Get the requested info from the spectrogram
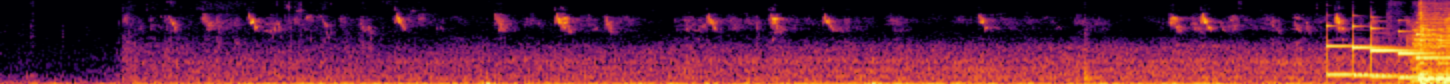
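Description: Small birds chirping over and over in short calls, over a low steady outdoor rumble. About a second before the end, louder plucked-guitar music starts with a run of falling notes.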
